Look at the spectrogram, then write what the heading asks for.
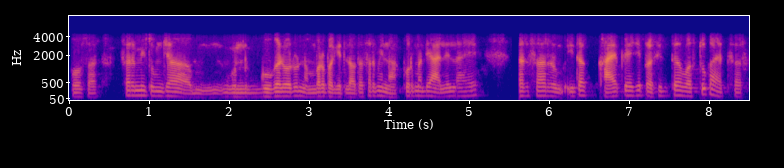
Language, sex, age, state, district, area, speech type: Marathi, other, 45-60, Maharashtra, Nagpur, rural, conversation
